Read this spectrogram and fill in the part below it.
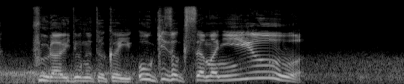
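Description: A boy shouts angrily.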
